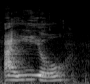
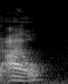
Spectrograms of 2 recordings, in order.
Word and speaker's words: Aiel: And because I'm the pronunciation nerd here, I have to tell you, it's actually pronounced Aiel. – Is that what I said? – You said aisle. – Aisle? Like aisle of the like supermarket? – Groceries. Yeah, like grocery store aisle. Aisle. Aiel.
